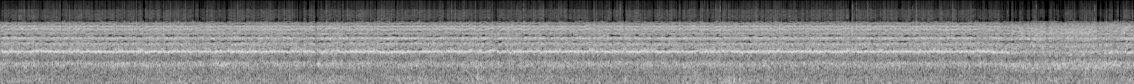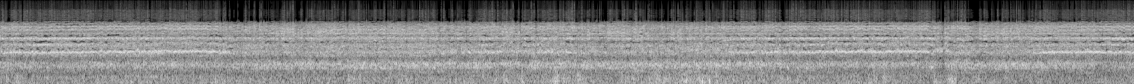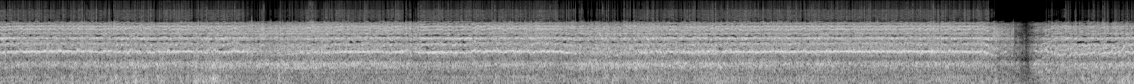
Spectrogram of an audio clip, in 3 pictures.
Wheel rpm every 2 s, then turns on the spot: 230, 230, 230, 230, 230, 220, 220, 220, 220, 220, 230, 230, 230, 230, 230, 230, 180.
none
